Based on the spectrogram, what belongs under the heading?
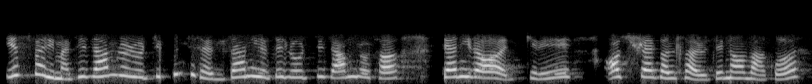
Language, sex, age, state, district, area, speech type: Nepali, female, 18-30, West Bengal, Darjeeling, rural, conversation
